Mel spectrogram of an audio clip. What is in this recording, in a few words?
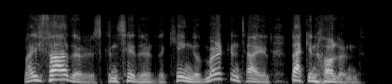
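Dutch male, voice; Pirates Of The Caribbean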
